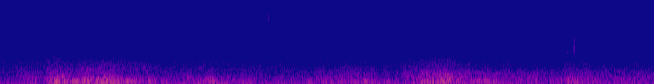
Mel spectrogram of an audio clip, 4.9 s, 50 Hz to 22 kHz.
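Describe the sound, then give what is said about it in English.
Deep, rolling thunder rumbles twice, resonating over the reed valley of the Guadiaro River, across a steady wash of torrential rain on the morning of 4 April 2013; the booms swell and fade. No voices are present. “What you're hearing there in the background is the thunder resonating over the reed valley of the Guadiaro River in the torrential rains of the morning of the 4th of April, 2013.”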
